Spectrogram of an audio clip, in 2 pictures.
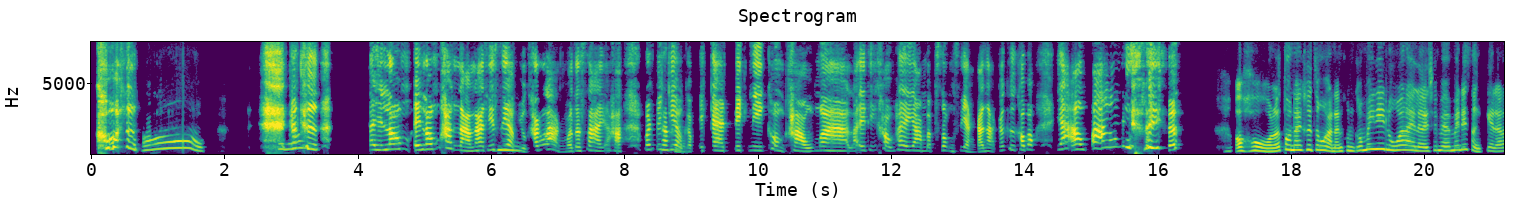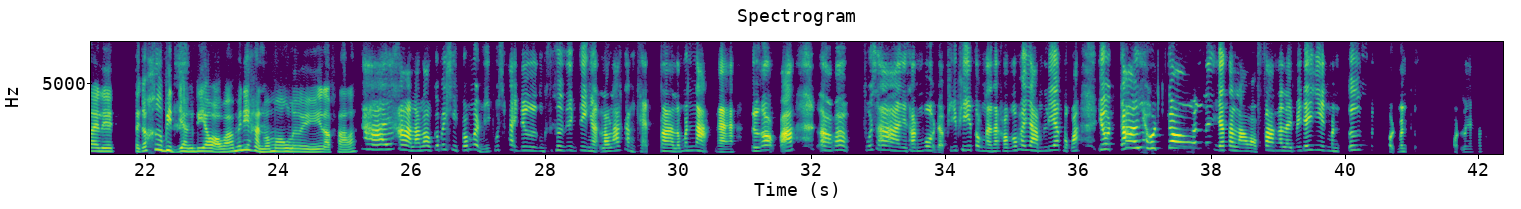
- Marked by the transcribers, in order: laugh; distorted speech; laughing while speaking: "อะไรเงี้ย"; "แก๊ส" said as "แคท"
- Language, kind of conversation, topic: Thai, podcast, มีประสบการณ์อะไรที่พอนึกถึงแล้วยังยิ้มได้เสมอไหม?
